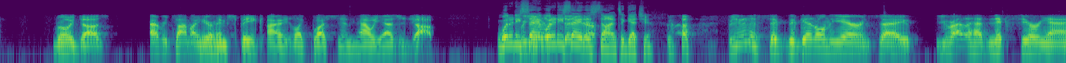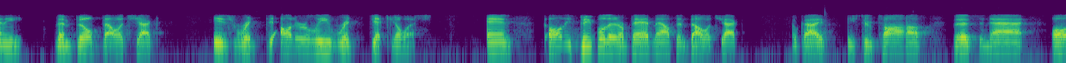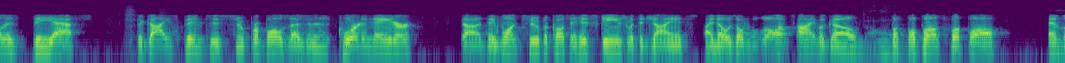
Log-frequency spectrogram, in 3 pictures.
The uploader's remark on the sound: Callers weigh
